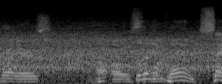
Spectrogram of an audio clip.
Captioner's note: cheering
